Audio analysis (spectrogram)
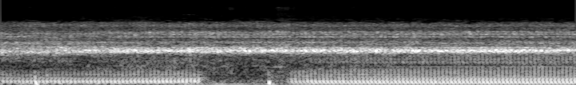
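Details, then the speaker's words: Aquarium air pump resting on scissors, before silencing in a jar; steady buzzing hum with fast uneven rattle on top as the pump vibrates against the loose metal beneath it. "see it ends up it's actually vibrating off the scissors yeah so we're going to stop that noise once and for all"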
